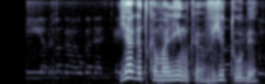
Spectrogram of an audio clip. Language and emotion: Russian, positive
